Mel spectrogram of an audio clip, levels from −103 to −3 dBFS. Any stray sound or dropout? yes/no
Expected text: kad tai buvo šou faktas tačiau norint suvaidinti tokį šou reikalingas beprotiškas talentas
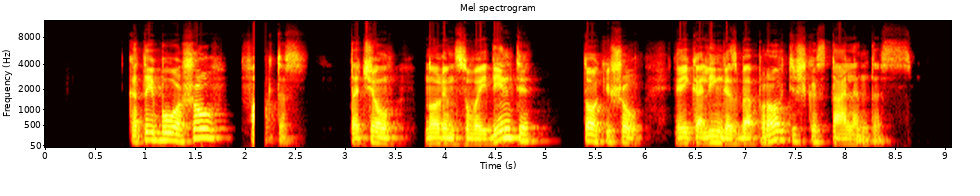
yes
